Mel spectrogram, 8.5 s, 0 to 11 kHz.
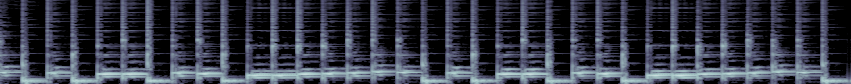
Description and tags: Muster Loop 4
120bpm. Created with Reason 7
